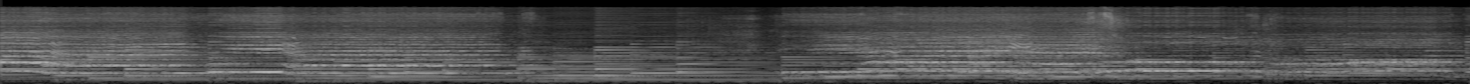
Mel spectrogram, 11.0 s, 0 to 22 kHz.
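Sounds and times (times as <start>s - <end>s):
choir singing long held notes: 0.0s - 4.3s, 5.6s - 11.0s.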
